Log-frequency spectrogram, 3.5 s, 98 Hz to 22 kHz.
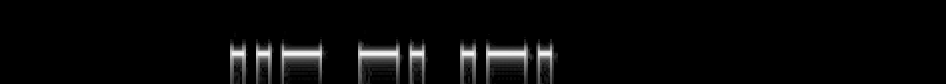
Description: Morse code, heard as a keyed tone, about 25 wpm, 700 Hz. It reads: UNR
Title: USA Call Sign Postfixes - 3 Letters 25wpm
